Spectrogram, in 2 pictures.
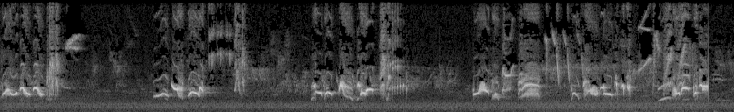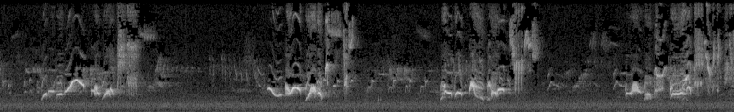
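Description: Songbird singing: bursts of rapid chirps and warbles, about eight of them with pauses of a second or two between, over a faint steady background hiss.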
